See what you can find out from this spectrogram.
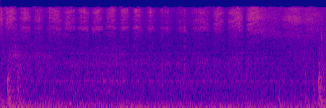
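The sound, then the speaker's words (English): Erasing a board during a class, a soft, steady rubbing made of many quick, rhythmic strokes, faint throughout. “we're going to be looking at the shield of faith today while I erase the board”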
